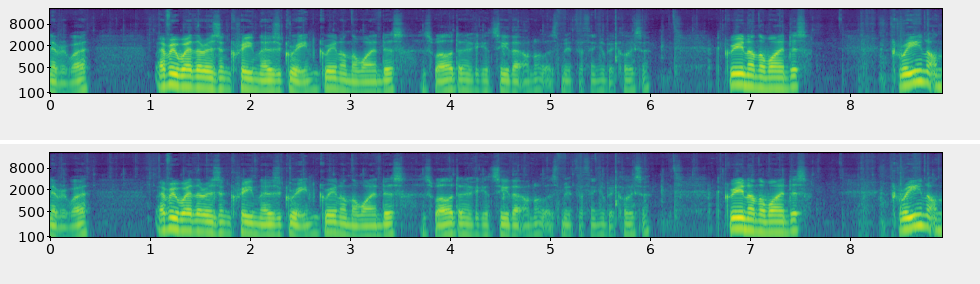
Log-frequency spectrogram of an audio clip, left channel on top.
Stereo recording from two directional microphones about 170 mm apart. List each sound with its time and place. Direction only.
0.0 s speech: 30° left (ahead or behind)
1.0 s speech: 45° left (ahead or behind)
